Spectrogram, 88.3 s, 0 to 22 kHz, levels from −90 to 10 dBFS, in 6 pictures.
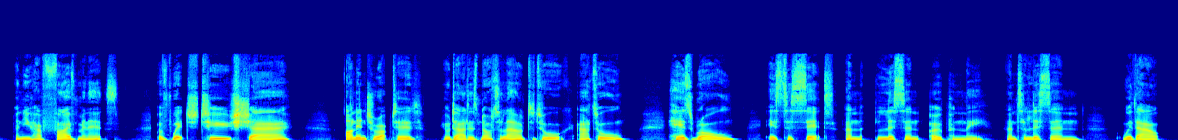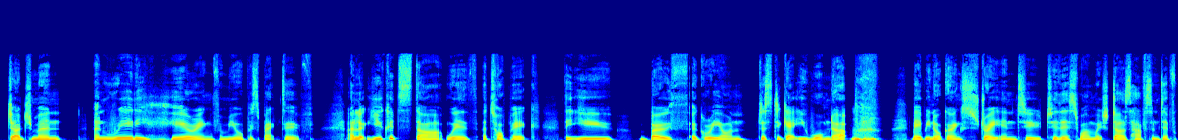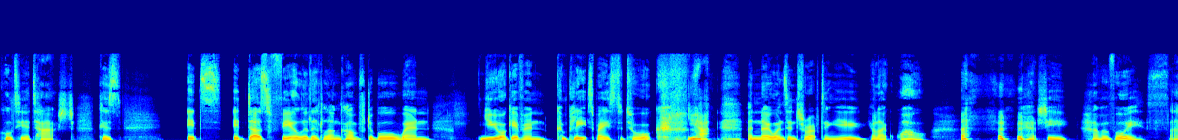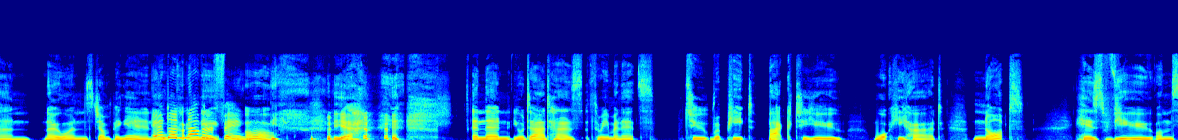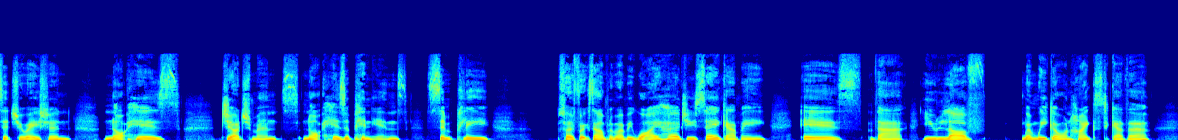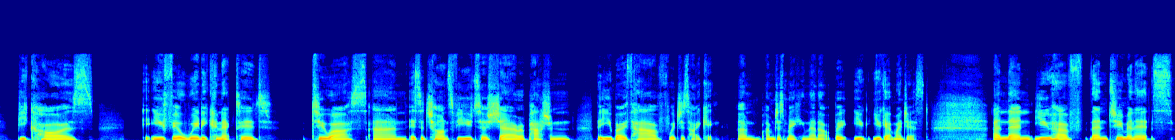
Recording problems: none

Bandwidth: 13.5 kHz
